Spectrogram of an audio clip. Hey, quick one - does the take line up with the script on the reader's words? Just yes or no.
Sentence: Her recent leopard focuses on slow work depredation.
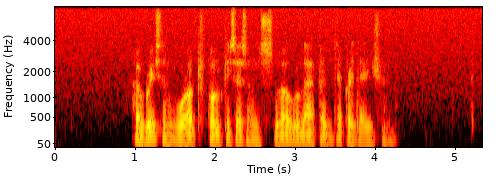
no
